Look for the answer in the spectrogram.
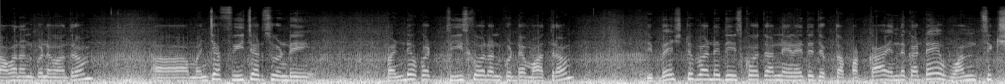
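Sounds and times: man talking: 0.0 - 5.8, 6.4 - 10.0
motorcycle engine cruising: 0.0 - 10.0
wind on microphone: 0.0 - 10.0.

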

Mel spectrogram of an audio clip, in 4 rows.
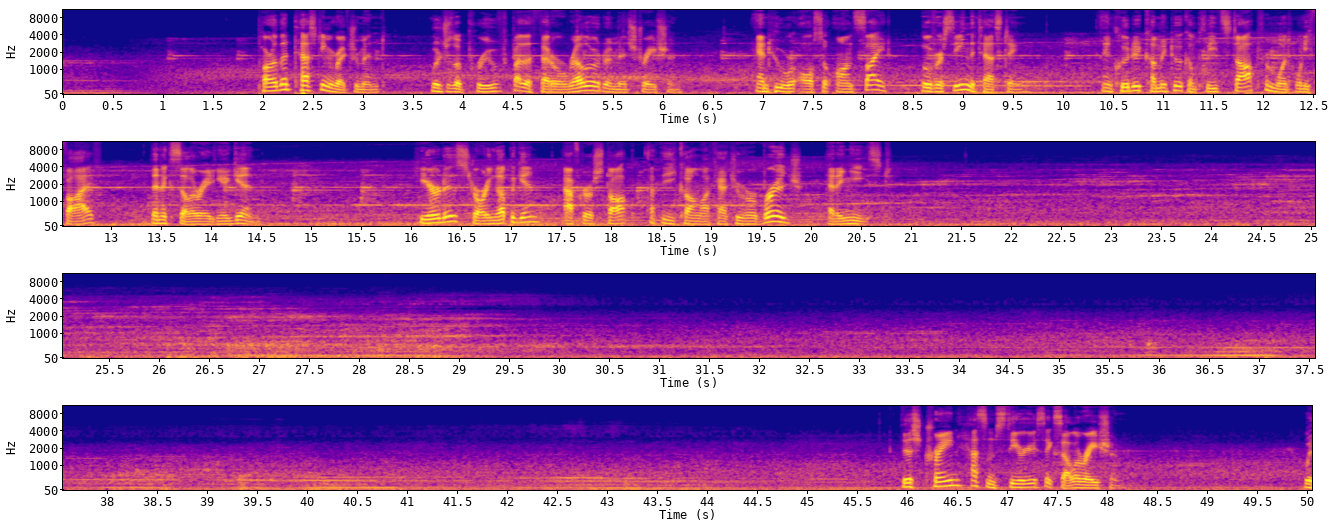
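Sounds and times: faint rising multi-tone whine: 0.0 - 50.0
low locomotive engine hum: 0.0 - 50.0.

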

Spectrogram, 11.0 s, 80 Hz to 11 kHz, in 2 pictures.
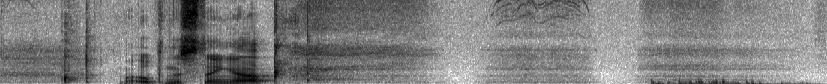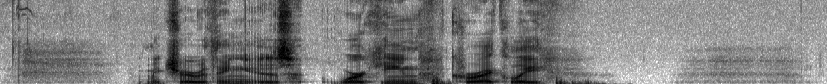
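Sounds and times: man breathing out: 1.9 - 6.3, 9.2 - 11.0
low nasal sound: 4.3 - 5.8.

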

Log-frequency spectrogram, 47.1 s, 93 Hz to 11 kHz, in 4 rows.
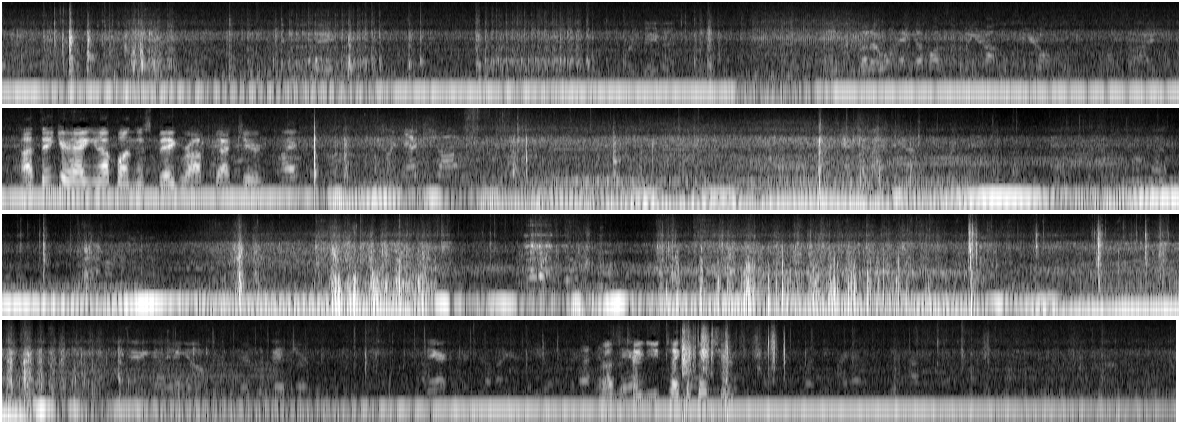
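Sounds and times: engine revving: 0.0 - 47.0.

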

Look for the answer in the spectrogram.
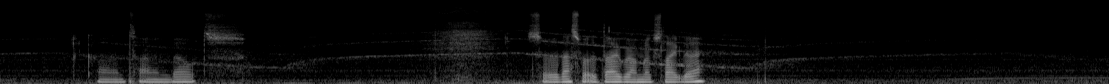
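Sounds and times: thin whine rising in pitch: 0.0 - 11.0.

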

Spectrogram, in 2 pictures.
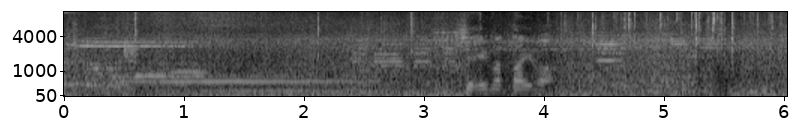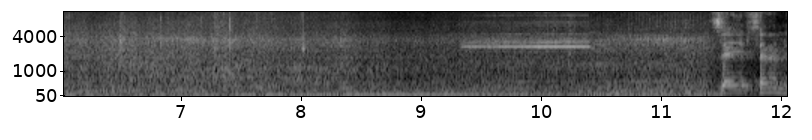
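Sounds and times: brief high tone: 0.0 - 2.9
car engine and road rumble: 0.0 - 11.5.

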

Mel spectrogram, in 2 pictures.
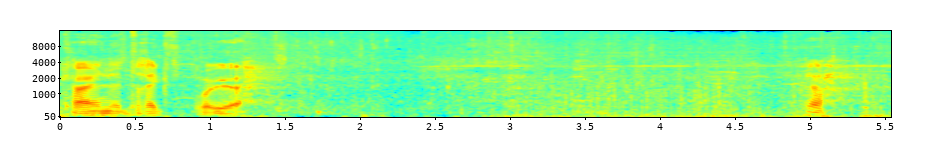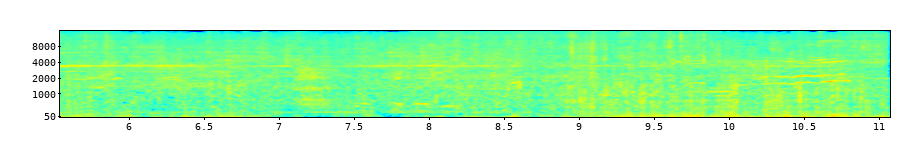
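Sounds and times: small waves lapping on rocks: 0.0 - 11.0
wind rumble on microphone: 0.0 - 11.0.

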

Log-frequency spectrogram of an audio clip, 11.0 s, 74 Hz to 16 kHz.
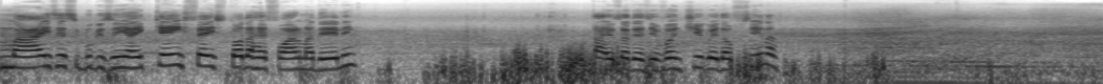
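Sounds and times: motor vehicle running: 0.0 - 11.0.

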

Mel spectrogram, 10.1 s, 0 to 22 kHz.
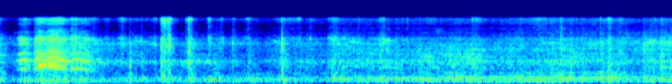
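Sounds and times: rooster crowing: 0.2 - 1.5.

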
